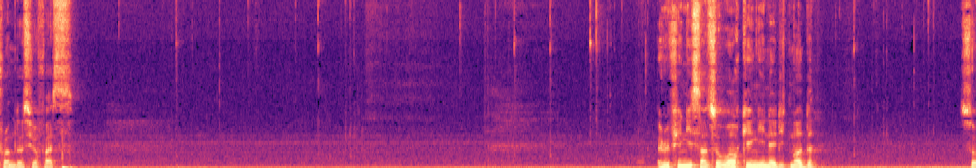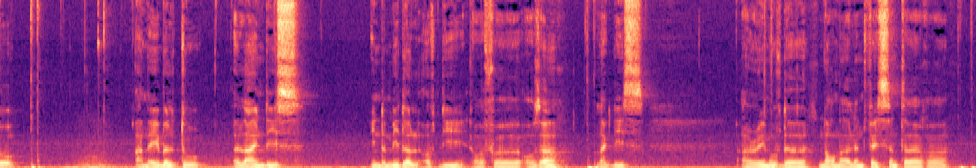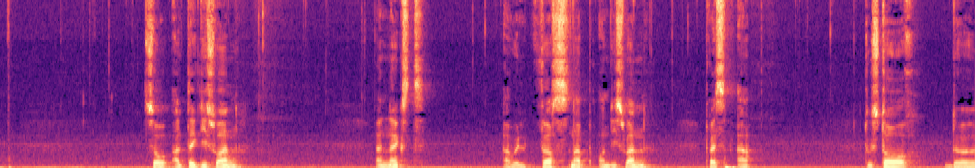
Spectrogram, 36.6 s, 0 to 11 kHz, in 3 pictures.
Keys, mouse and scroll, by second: 0.8 KP_Enter, 2.2-4.0 middle drag, 4.4-4.7 scroll down 2, 5.2 scroll down 1, 6.5 middle click, 7.4 click, 8.1-8.6 scroll up 2, 8.8 middle click, 9.8 middle click, 11.1 scroll down 2, 11.6-12.3 scroll up 3, 12.6 Tab, 13.5 click, 19.6 g, 21.8 n, 24.3 shift+f, 26.3-27.7 drag, 33.5 a.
